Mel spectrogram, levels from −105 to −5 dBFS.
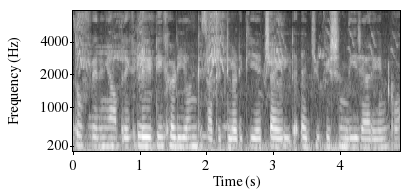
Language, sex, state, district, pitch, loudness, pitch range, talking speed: Hindi, female, Himachal Pradesh, Shimla, 190 Hz, -17 LUFS, 185-195 Hz, 245 wpm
